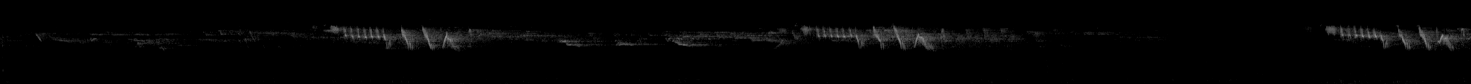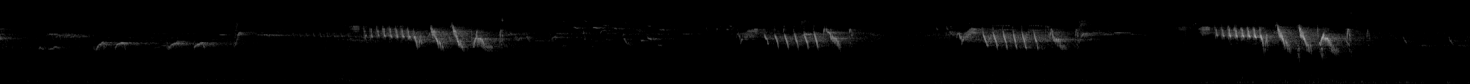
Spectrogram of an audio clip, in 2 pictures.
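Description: A songbird singing: about seven short phrases of rapid, high trills, each a second or two long, with pauses of a few seconds between them.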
